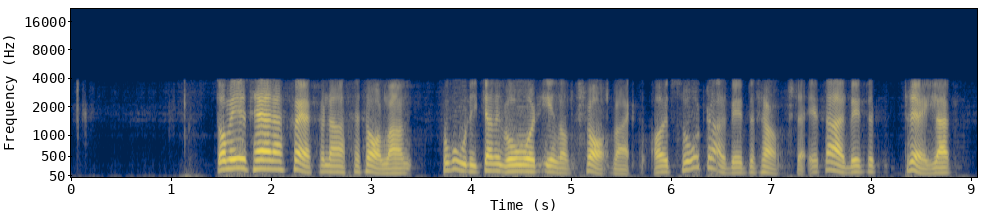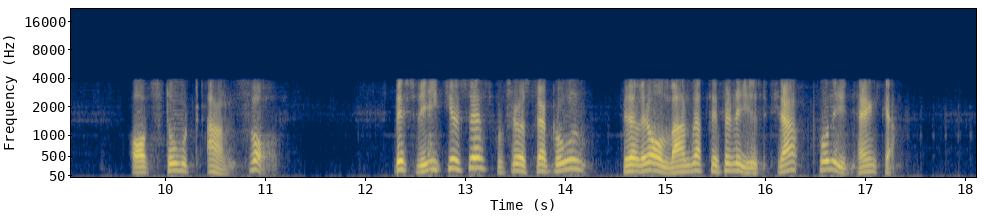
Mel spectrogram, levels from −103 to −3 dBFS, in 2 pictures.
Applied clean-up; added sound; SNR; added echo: neural separator model SepFormer WHAMR!.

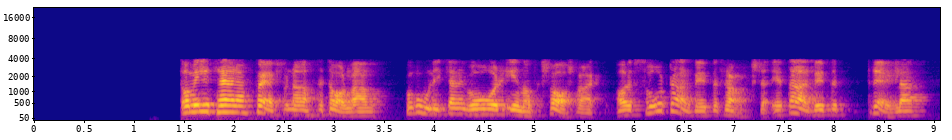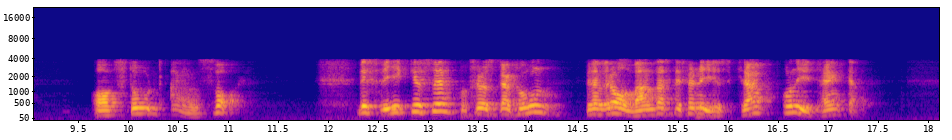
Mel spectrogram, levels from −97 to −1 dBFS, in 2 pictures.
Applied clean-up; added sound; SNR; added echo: neural mask model DeepFilterNet 3.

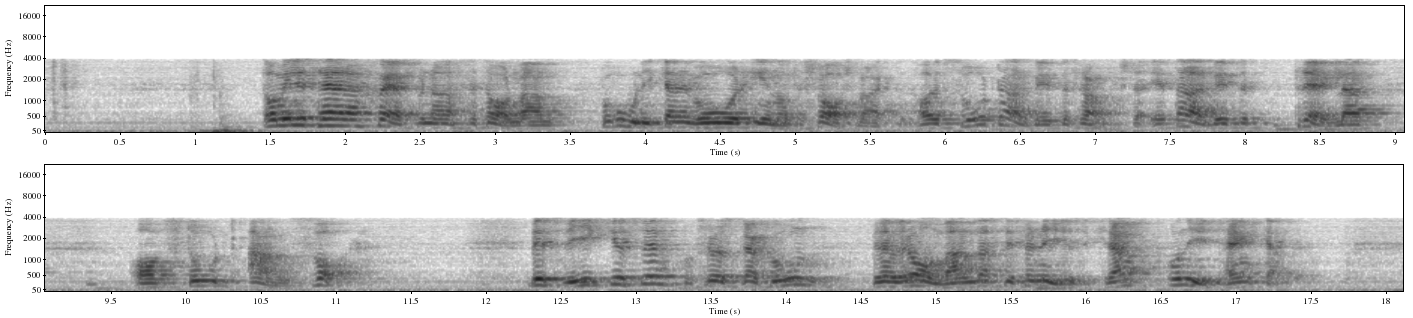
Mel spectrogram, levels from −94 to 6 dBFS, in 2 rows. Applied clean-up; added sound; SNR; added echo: none; Slam; 14 dB; reverberation time 0.5 s.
